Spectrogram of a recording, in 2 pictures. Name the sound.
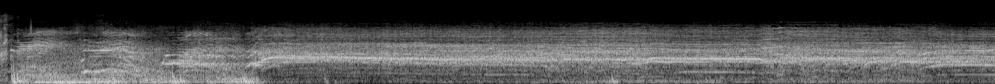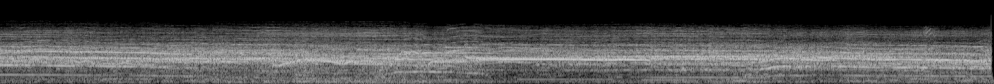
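crowd screaming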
